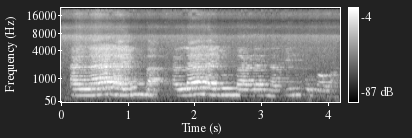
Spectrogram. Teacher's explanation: Cara membacanya dengan menggantikan huruf menjadi huruf mim.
